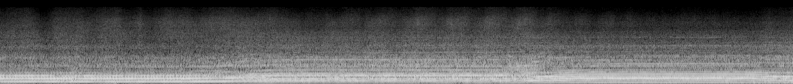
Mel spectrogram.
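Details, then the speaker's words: Sea-Doo GTX DI two-stroke on water run after bad air injector replaced, water temp 52–58°: full-throttle drone climbs in two steps then levels off early; tach shows only 6,200 rpm, cause unresolved. "I don't know if that's not calibrated right, but I'm looking at the tach. I'm only getting 6,200 out of it."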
